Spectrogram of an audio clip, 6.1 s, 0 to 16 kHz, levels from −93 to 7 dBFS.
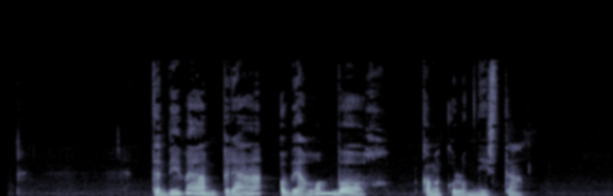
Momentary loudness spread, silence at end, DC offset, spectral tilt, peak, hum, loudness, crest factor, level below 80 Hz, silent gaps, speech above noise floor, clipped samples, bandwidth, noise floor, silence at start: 11 LU; 0.95 s; under 0.1%; -7 dB/octave; -10 dBFS; none; -27 LUFS; 20 dB; -78 dBFS; none; 47 dB; under 0.1%; 11.5 kHz; -73 dBFS; 1.5 s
